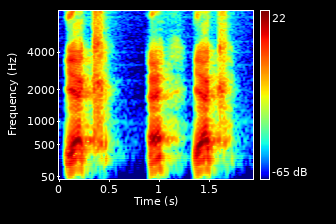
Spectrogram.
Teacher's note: Sebab apa ada bunyi angin? Sebab dia hamas. Kaf itu hamas.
